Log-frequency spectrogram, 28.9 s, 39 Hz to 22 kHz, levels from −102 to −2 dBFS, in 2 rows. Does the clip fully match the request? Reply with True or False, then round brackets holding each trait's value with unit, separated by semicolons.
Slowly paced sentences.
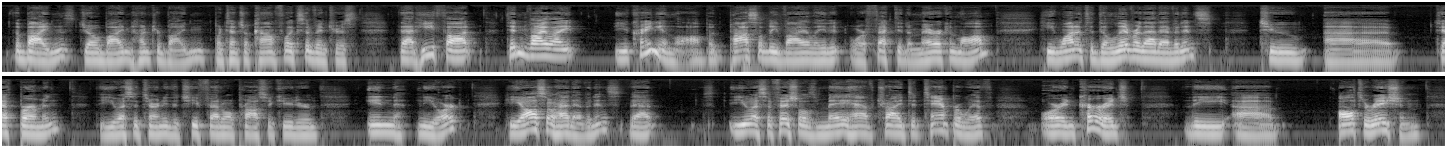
True (130 wpm)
